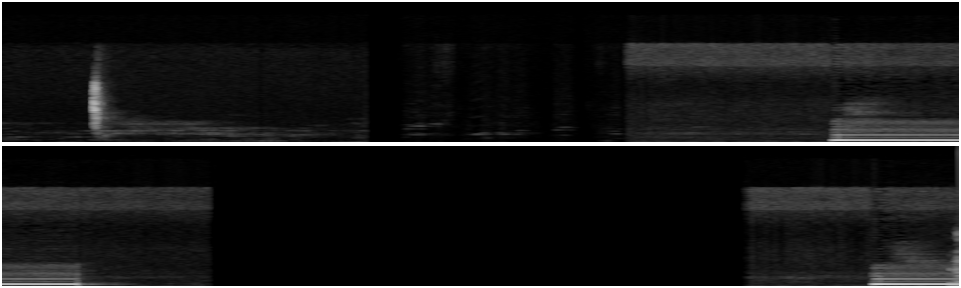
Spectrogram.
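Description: Telephone call tones: a soft low buzzing pulse, then a loud steady beep about a second long, a pause, and the buzz and beep repeating, with a brief click at the start.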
